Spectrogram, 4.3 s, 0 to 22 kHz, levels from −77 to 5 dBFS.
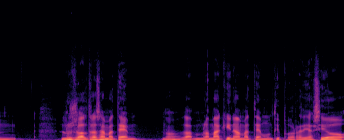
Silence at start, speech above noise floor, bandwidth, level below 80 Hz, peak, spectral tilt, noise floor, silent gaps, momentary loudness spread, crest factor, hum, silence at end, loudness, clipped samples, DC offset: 0 s; 29 dB; 12 kHz; -48 dBFS; -6 dBFS; -7 dB/octave; -52 dBFS; none; 14 LU; 18 dB; none; 0 s; -24 LUFS; under 0.1%; under 0.1%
